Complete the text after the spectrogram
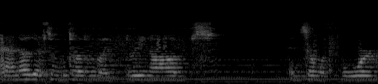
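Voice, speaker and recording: A woman with a medium pitch speaks while music plays in the background. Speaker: guitarist. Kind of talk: casual guitar tutorial.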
